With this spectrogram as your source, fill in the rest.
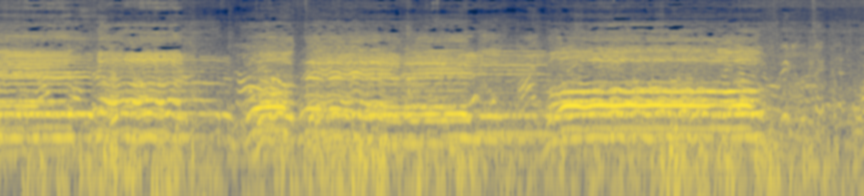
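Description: People sing loudly together outdoors.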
